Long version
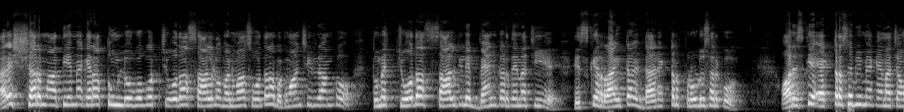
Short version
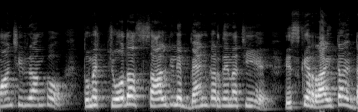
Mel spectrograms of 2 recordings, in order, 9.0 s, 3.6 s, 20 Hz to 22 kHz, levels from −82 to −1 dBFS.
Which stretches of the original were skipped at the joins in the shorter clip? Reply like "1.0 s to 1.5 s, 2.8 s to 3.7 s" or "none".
none

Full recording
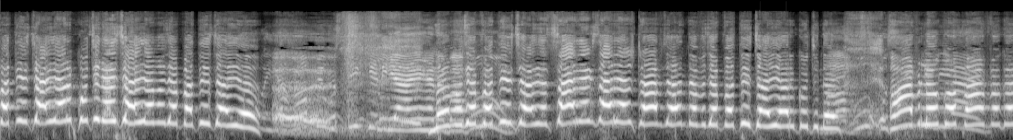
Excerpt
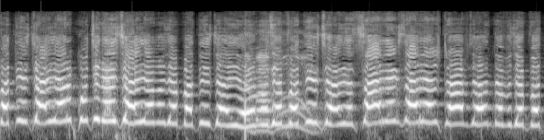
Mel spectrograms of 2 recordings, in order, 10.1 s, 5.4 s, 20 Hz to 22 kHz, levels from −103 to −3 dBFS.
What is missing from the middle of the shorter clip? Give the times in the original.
2.4 s to 4.4 s

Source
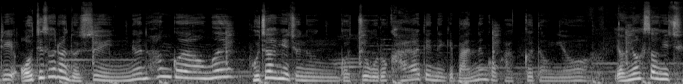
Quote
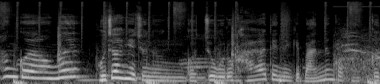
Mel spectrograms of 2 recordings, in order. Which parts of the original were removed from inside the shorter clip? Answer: none

